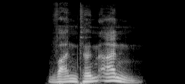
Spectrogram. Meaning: first/third-person plural preterite of anwenden
- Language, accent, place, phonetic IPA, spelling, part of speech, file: German, Germany, Berlin, [ˌvantn̩ ˈan], wandten an, verb, De-wandten an.ogg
